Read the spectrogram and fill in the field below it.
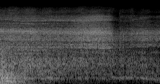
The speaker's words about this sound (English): That's the biggest pause you've left before you've emerged as a genie. I had to let all the fizz settle. There was a lot more fizz that time.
